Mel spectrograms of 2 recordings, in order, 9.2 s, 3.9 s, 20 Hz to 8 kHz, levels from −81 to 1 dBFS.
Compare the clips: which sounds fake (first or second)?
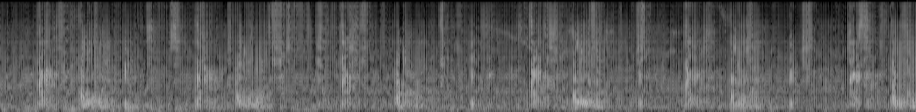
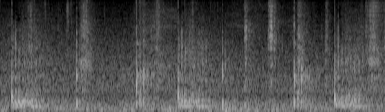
first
